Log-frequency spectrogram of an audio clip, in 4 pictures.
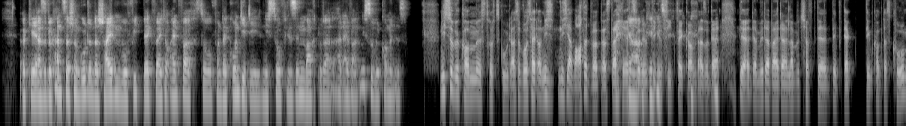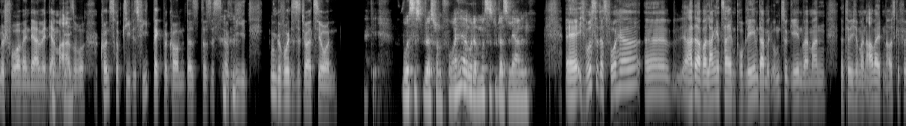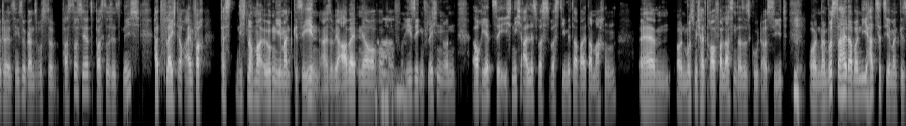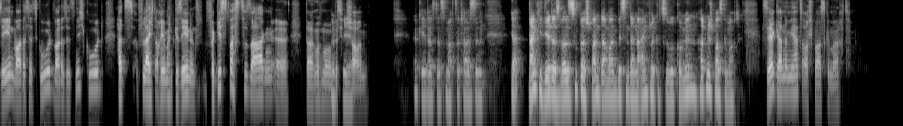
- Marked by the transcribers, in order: laughing while speaking: "da jetzt"; laugh; joyful: "konstruktives Feedback bekommt. Das das ist irgendwie ungewohnte Situation"; chuckle; other noise
- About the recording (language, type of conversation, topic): German, podcast, Wie kannst du Feedback nutzen, ohne dich kleinzumachen?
